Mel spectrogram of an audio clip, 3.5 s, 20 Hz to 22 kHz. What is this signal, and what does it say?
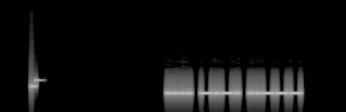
Morse code, heard as a keyed tone, about 34 wpm, 700 Hz. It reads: HC2
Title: Callsign Prefixes for Top 100 DXCC - 35wpm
